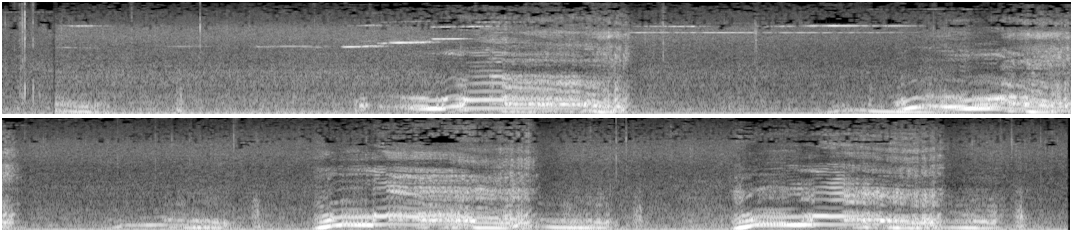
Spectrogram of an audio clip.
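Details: A male lion roars in the rain in deep, rasping bursts repeated every few seconds over a steady low rumble.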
